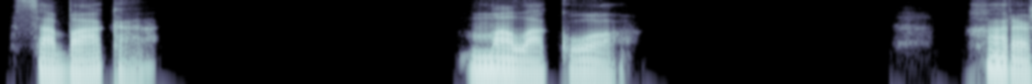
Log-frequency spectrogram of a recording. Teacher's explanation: Unstressed O is pronounced like a short a.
